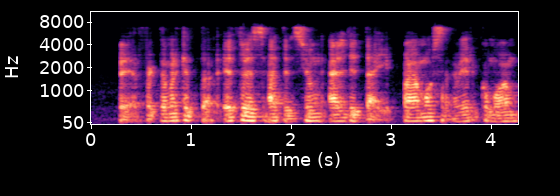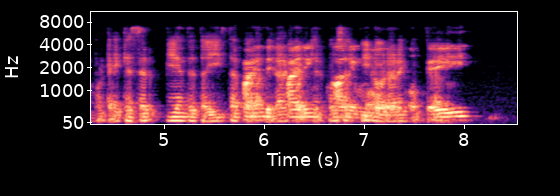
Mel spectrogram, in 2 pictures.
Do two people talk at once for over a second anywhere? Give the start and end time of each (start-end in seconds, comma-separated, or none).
5.8-7.9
